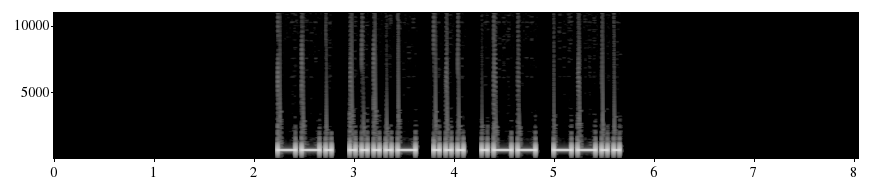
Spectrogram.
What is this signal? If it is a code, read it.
Morse code, heard as a keyed tone, about 20 wpm, 700 Hz. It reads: G4SWZ
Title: DXCC-100 Call Signs - 5 Characters - Repeated 3x - 20wpm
